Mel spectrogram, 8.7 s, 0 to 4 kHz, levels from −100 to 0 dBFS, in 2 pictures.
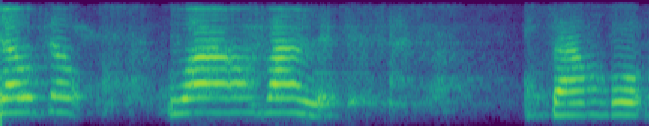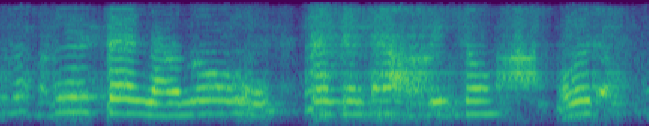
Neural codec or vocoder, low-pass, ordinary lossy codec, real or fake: codec, 16 kHz, 1.1 kbps, Voila-Tokenizer; 3.6 kHz; none; fake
